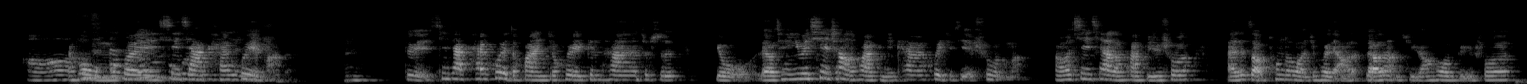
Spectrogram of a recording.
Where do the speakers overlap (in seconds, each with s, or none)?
0.7 s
